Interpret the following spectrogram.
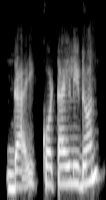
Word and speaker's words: dicotyledon: Dicotyledon and monocotyledon. See, आप लोग एक बात, प्रोनाउंसिएशन है ना, क्लियर रखना.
